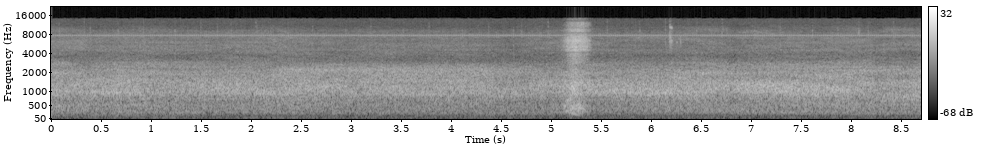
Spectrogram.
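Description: Steady riding noise from a Honda Varadero 125 motorcycle, engine and wind blended into an even hiss on the bike-mounted mic. A short, sharp noise cuts through about five seconds in.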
